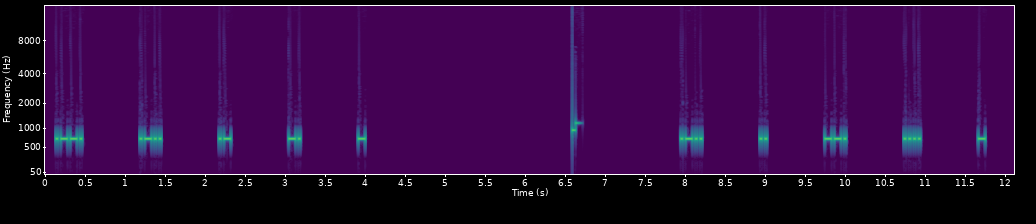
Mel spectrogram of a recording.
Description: Morse code, heard as a keyed tone, about 40 wpm, spaced as for 11 wpm, 700 Hz. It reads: PLANT LIGHT
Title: 8x Character Spacing - Top 300 Words - 40wpm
